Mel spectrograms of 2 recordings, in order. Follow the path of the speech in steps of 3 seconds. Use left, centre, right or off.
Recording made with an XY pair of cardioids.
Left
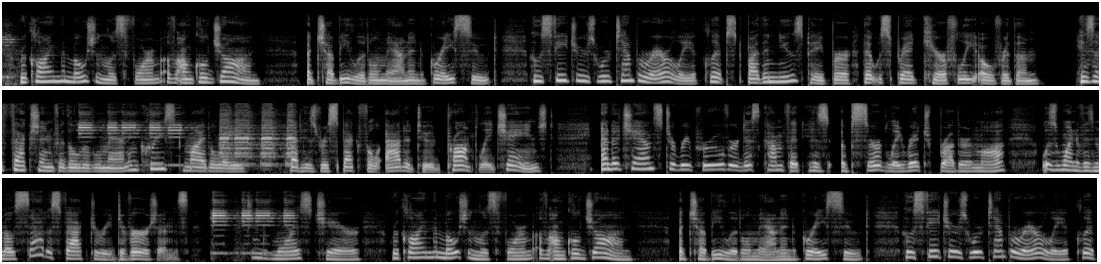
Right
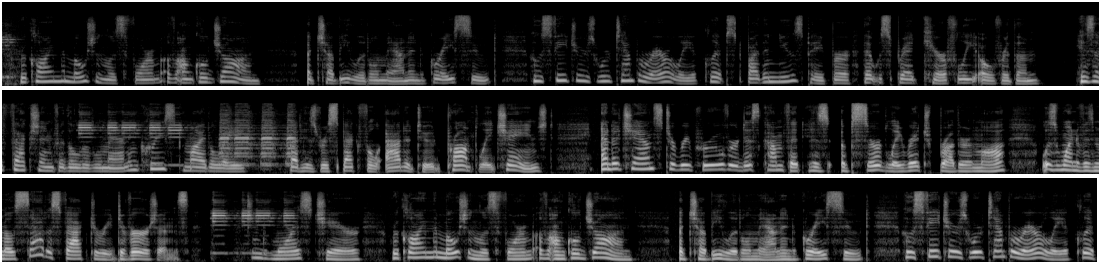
left, left, left, left, left, centre, centre, centre, centre, centre, centre.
